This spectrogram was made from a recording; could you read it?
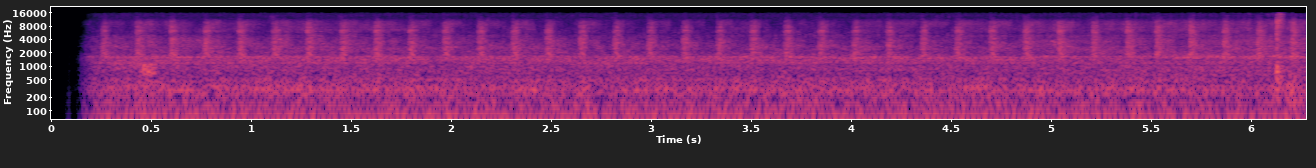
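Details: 2007 BMW X3 cold start: a petrol engine idles with a sharp, regular knock of about six or seven beats a second, loud enough to hear inside the closed cabin, with the oil level reading full.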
